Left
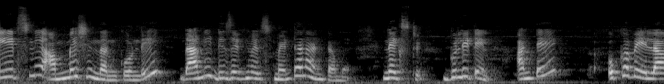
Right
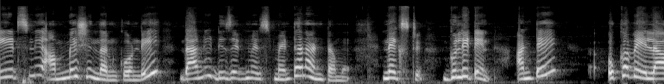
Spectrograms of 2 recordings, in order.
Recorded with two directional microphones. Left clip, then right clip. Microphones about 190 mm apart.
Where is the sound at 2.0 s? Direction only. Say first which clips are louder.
Right 6 dB; 25° right (ahead or behind); by 6.6 s 45° right (ahead or behind).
